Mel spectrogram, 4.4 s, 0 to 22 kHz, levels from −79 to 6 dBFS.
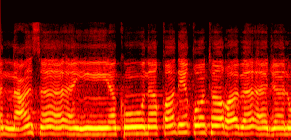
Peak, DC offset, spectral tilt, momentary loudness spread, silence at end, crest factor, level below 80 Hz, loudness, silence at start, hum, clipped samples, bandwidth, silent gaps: -10 dBFS; under 0.1%; -5.5 dB/octave; 5 LU; 0 s; 10 dB; -60 dBFS; -19 LUFS; 0 s; none; under 0.1%; 11.5 kHz; none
